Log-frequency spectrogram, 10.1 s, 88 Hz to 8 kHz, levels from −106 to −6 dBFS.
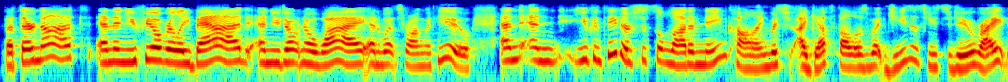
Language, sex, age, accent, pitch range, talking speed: English, female, 40-59, American, 210-275 Hz, 245 wpm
